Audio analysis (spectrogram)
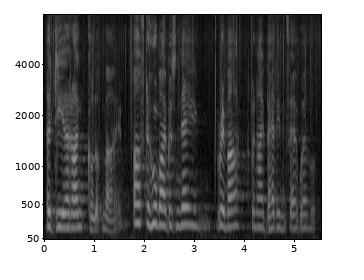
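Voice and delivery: high, meek storyteller voice; the mildest of men pleading to be heard; timid baker. Acted. Baker recounting his sad story to the bellman, high and meek.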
